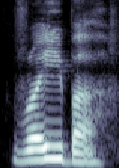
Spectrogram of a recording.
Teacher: را کو پر پڑھیں گے کیونکہ اس کے اوپر زبر ہے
